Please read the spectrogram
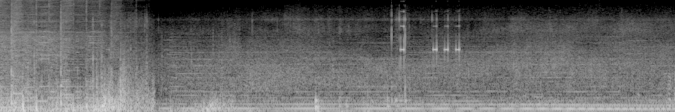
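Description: Backing music that cuts off about two seconds in, followed by a steady low engine hum. A few short high-pitched beeps come in the middle.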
